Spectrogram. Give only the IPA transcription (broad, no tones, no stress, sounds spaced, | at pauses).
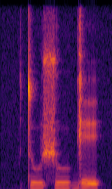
t u ʃ u ɡ e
